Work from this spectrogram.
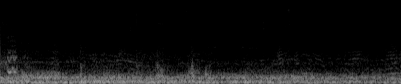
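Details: Carniolan honey bees at their hive entrance, defending it as a wasp returns: a dense, deep buzzing drone that stays fairly even throughout.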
